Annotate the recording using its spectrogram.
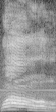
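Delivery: a startled, hammed-up whoa; imitated surprise. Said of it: "He's like".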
